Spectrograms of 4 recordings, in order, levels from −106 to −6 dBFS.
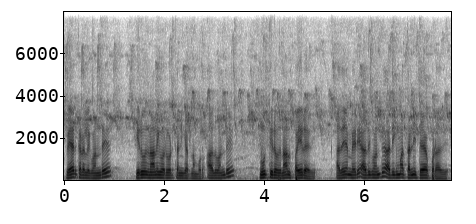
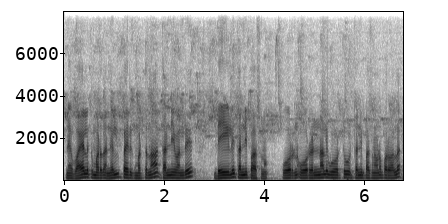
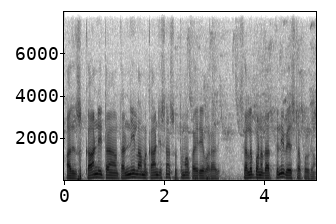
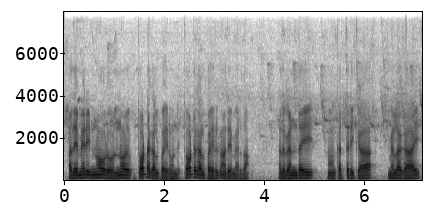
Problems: background sounds at intervals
